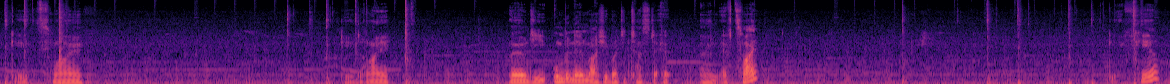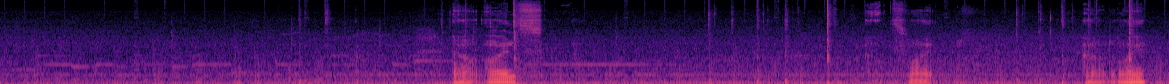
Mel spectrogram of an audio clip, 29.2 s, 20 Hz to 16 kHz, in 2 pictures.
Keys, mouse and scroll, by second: 0.1 shift+g, 0.4 shift+2, 1.3 Return, 2.1 click, 3.6 F2, 4.5 shift+g, 5.0 3, 5.2 Return, 7.9 click, 11.3 F2, 12.3 shift+g, 13.4 BackSpace, 14.2 Return, 14.2 4, 16.6 click, 18.4 F2, 20.2 shift+r, 21.1 Return, 22.2 click, 23.5 F2, 24.1 r, 25.0 2, 25.1 Return, 26.1 click, 27.3 F2, 27.9 shift+r, 28.7 3, 28.8 Return.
